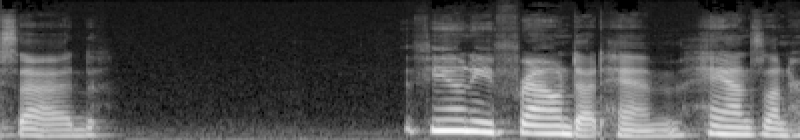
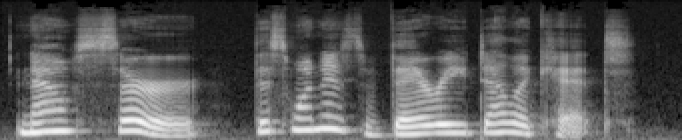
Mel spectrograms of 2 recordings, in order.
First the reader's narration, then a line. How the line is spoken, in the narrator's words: she said firmly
